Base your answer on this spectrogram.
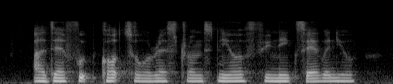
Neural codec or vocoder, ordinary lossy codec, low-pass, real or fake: codec, 16 kHz, 0.8 kbps, ZipCodec; none; none; fake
